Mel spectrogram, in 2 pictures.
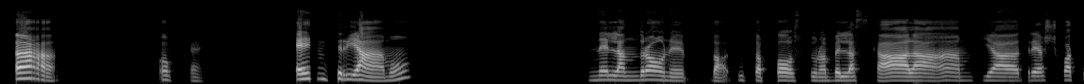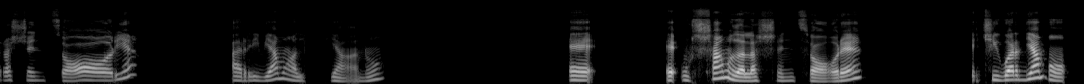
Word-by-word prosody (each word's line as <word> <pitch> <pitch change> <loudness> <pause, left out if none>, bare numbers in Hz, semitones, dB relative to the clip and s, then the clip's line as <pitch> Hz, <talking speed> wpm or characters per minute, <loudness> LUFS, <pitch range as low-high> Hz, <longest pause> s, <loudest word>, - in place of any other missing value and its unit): Ah. 275 +1 +8 1.0
Okay. 200 -7 -13 0.9
Entriamo. 235 - +2 1.8
Nell'androne 200 -2 -2 0.2
va - - -8
tutto 200 -2 -10
a 180 0 -9
posto. 185 -1 -5
Una 175 0 -6
bella 180 0 -3
scala 180 0 +1
ampia, 180 0 -3
3 190 +1 -5
asc 190 0 -11
4 205 -1 -7
ascensori, 190 - -4
eh. 430 +6 -7 0.9
Arriviamo 190 +6 -7
al 180 - -9 0.2
piano 175 - -12 1.9
e, 200 +9 +2 0.6
e 190 - +3
usciamo 265 +8 +3
dall'ascensore 170 - +2 1.1
e - - -12
ci 210 - -5
guardiamo 210 - +4
190 Hz, 75 wpm, -24 LUFS, 180-210 Hz, 1.9 s, Ah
